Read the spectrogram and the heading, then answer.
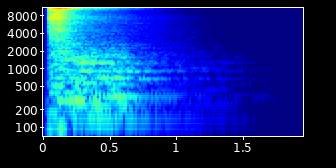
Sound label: Transition Hit Impact Short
